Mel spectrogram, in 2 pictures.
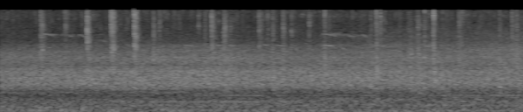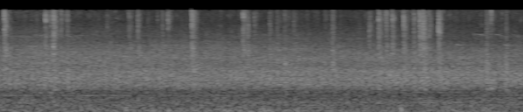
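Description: Light rain falling: a steady hiss with irregular sharp ticks of drops, over the distant wash of road traffic.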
